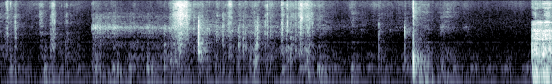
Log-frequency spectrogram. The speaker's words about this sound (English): You hear rustling. In the brush all around you.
